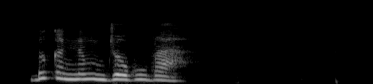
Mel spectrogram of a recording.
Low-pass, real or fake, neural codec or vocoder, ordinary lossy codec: 7.2 kHz; fake; codec, 32 kHz, 1.9 kbps, SNAC; AAC, 32 kbps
